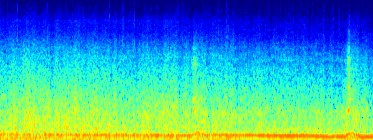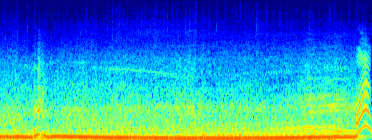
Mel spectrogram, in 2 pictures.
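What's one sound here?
A motorcycle engine hums steadily close by, shifting pitch as gears change.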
